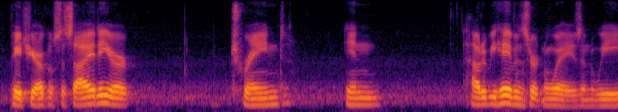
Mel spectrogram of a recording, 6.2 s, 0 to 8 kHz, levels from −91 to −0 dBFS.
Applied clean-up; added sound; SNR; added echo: none; none; none; none.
